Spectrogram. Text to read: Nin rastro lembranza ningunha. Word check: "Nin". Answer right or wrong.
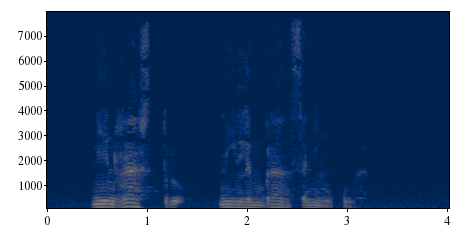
right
